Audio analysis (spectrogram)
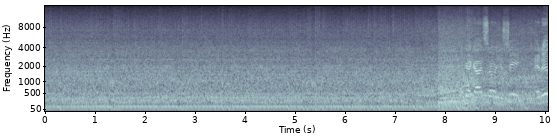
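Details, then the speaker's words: Husqvarna 510 MD push mower that had hit something hard with its blade, pull-started before repair. Ragged, sputtering run and visible shaking; the ignition timing is suspected to be out from a sheared flywheel key. "is running but it's kind of cut like sputtering and you can even see it shaking a little bit here so I'm thinking that the ignition timing is out a little bit because they probably sheared the flywheel key"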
